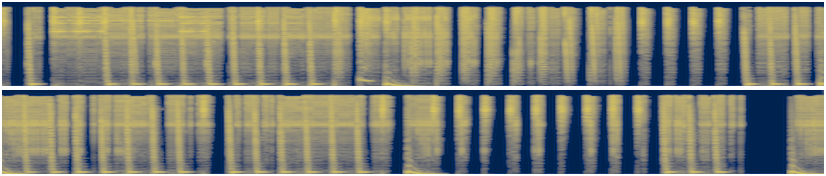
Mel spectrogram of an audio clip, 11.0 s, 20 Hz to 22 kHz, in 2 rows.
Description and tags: Glitch Drums 003
Drums, Glitch, Loop, Sample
